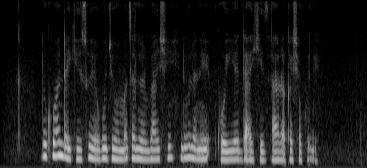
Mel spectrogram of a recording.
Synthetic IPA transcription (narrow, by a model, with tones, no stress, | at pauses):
dʊ˦kwɐ˦nda˨kʲeː˨soː˦˨ja˨ɡʷʊ˦d͡ʒɪ˨wa˨mɐ˦sʼɐ˦lɐ˨rbaː˦ʃi˦doː˦le˨neː˦kʷoː˨ji˦jɐ˦dːa̰˨ʔa˦kʲeː˨sʼaː˦ɽa̰˨kɐ˦ʃe˨kʷʊ˦ɗḭː˦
